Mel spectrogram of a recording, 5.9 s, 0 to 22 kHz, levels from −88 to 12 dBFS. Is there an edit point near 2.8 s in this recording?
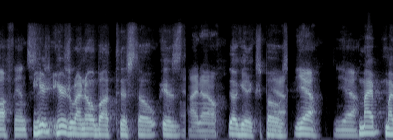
yes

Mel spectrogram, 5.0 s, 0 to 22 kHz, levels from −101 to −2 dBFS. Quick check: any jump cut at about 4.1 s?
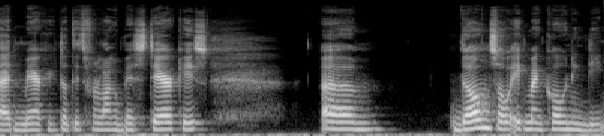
no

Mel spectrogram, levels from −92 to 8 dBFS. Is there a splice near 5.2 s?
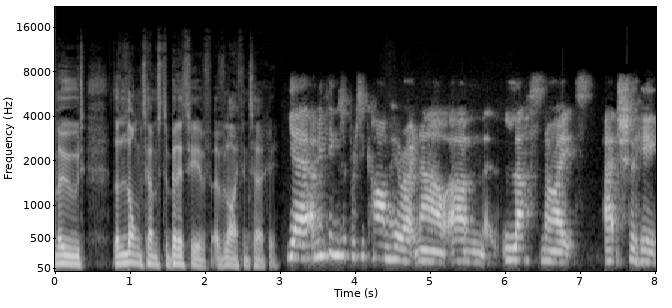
no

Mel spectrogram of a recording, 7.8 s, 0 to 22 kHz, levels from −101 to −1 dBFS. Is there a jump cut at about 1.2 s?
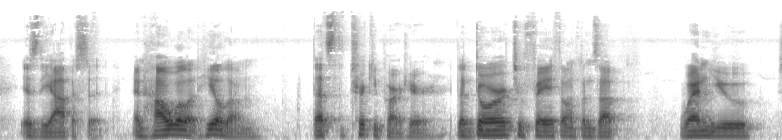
yes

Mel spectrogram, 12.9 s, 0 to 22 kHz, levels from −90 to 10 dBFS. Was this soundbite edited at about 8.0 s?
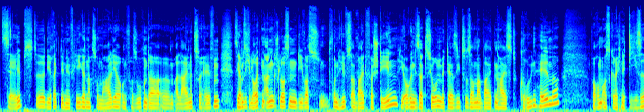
no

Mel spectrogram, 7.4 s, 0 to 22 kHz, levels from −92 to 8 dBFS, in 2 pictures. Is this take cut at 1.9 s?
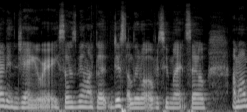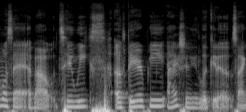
yes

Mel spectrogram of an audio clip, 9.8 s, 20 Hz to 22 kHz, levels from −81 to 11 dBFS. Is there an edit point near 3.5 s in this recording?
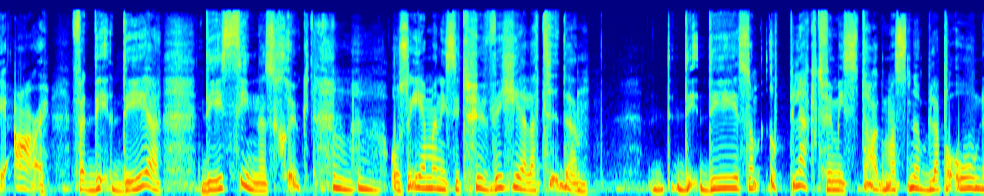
yes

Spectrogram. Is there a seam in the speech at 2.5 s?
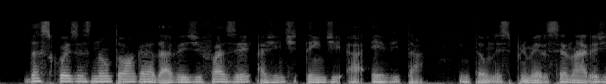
yes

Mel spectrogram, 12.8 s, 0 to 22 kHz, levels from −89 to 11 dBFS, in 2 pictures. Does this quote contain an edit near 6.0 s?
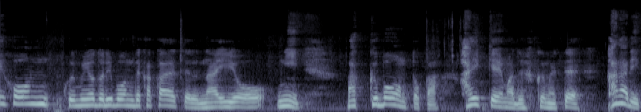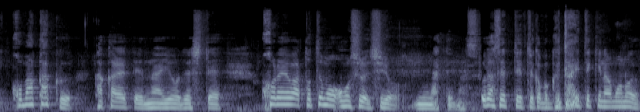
no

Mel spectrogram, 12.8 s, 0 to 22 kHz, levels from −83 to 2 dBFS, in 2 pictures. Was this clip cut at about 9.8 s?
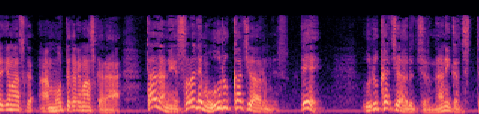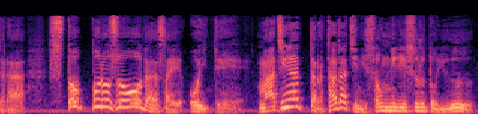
no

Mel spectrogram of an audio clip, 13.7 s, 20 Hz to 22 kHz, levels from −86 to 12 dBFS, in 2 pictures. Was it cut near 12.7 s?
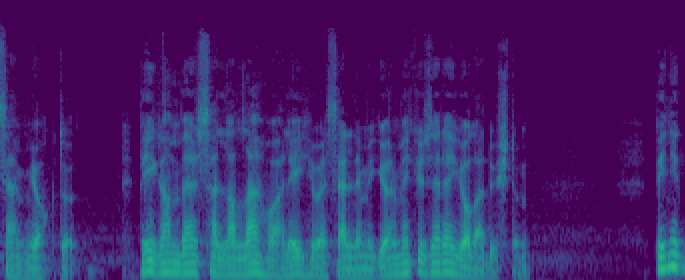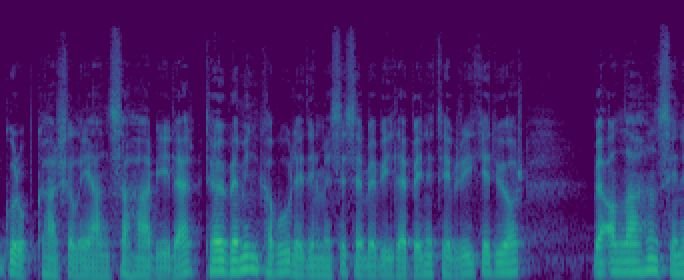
no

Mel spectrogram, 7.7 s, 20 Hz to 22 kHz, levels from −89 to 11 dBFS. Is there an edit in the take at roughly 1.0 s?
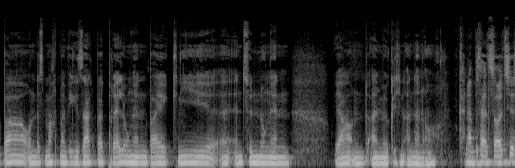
no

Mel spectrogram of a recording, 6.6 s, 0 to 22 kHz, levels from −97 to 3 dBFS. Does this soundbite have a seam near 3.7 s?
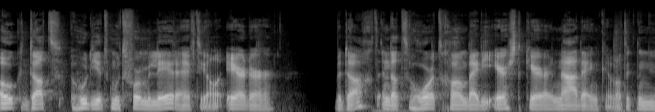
no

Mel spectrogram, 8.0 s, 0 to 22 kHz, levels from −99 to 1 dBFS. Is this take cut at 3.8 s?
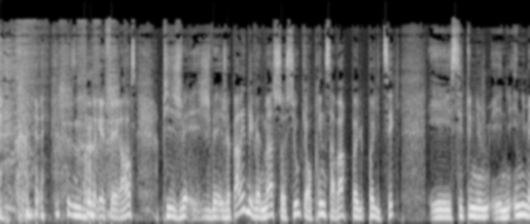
no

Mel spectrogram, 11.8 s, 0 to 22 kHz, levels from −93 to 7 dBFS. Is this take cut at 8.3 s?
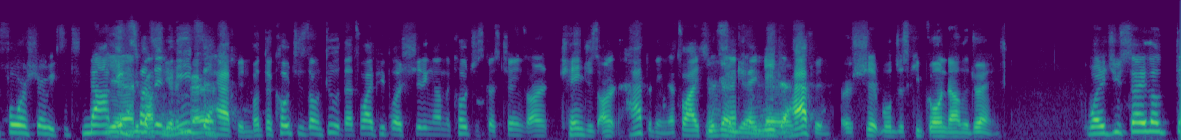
yes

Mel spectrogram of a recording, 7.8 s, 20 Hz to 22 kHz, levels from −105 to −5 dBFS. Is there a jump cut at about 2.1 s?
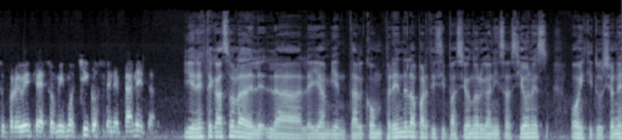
yes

